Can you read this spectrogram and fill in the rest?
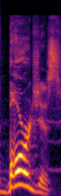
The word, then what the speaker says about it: Borges: Come on, it's Borges. Say it right.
